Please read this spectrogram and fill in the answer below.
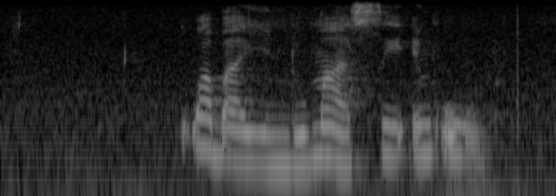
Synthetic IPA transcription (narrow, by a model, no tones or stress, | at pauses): kʼwaɓajindʱumasiʔeŋkʼuːlu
